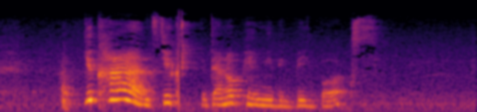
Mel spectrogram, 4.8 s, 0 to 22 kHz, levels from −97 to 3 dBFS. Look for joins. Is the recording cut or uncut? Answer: cut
